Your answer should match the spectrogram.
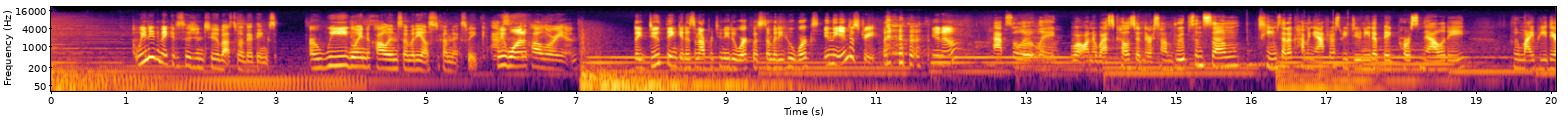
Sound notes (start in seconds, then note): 11.1 laughs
